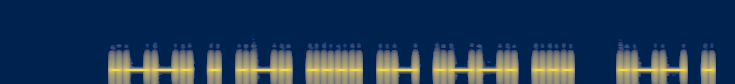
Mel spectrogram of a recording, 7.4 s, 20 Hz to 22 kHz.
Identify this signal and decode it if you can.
Morse code, heard as a keyed tone, about 17 wpm, 700 Hz. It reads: PERHAPS WE
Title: Sentences from Top 1100 Words 17wpm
